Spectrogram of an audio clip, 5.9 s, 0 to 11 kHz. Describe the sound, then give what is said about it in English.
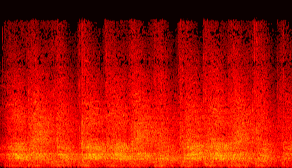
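A large crowd of about 600 parents, students, teachers and community members packing the bleachers of the Truman College Gym in Uptown at a February 16th meeting roars and cheers continuously, a dense wash of many voices with swelling bursts every second or so, loud and sustained throughout with no single voice standing out. “Their support for their schools was enthusiastic and vocal.”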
